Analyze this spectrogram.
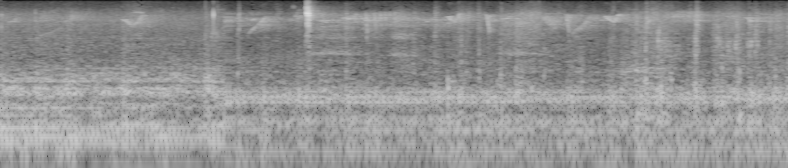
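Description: High-pitched chirps and squeaks, with rustling and scattered clicks of dry leaves and one sharp click about three seconds in. A low hum runs underneath for the first two seconds, then stops.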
